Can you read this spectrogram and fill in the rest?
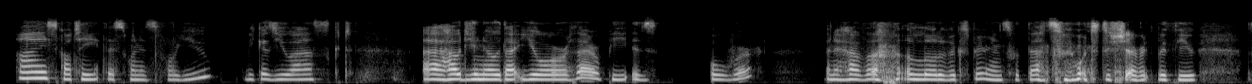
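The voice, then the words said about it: Belgian-accented English. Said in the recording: “Sorry for the accent, by the way. I'm calling from Belgium.”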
